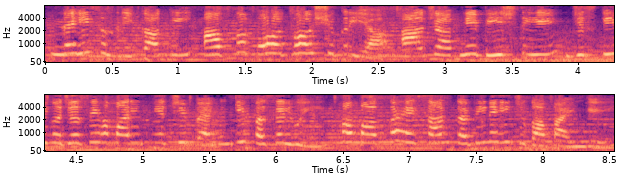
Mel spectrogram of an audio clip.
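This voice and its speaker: A woman's voice: very high-pitched, moderate pace, hardly any pauses, music in the background. A woman voicing an earnest, polite young female bird in a children's cartoon story. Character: young female bird, dutiful, sweet and tearful. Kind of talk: Hindi children's moral-story cartoon dialogue.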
